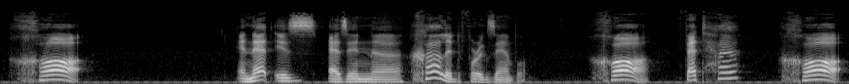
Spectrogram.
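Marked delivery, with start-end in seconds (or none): none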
